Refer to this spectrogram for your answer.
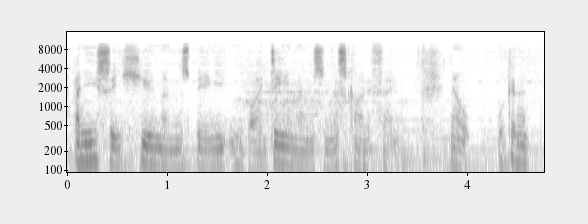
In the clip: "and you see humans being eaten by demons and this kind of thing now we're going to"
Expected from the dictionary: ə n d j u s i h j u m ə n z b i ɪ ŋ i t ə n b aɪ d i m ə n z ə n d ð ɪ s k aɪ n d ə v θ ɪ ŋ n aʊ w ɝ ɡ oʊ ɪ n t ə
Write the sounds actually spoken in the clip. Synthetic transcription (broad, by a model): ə n j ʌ s i h j u m ə n z b i ɪ ŋ i t n b aɪ d i m ə n z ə n ð ɪ s k aɪ n d ə v θ ɪ ŋ n aʊ w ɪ ɡ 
